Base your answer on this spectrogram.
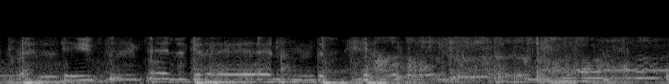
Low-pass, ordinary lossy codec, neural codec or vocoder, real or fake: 3.6 kHz; none; codec, 24 kHz, 3 kbps, HILCodec; fake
